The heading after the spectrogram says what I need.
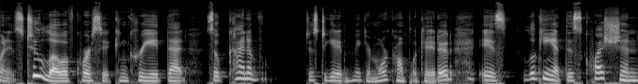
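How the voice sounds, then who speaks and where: A woman with an ordinary speaking voice talks at a fairly quick pace with ordinary pitch variation, on a very clean recording with a silent background and a dry, close sound with no echo. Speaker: physician and hormone specialist podcast host. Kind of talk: casual educational podcast conversation.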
